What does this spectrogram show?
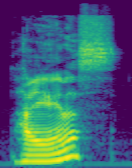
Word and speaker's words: Hyannis: of the town is I'm pretty sure it's pronounced hyenas Hyannis let me let me look at uh yes Nebraska it's h-y-a-n-n-i-s that's that is literally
